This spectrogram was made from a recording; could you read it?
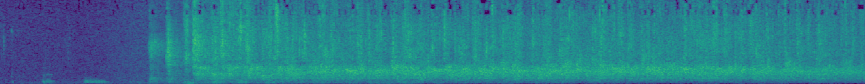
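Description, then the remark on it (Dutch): After a few brief sounds, sustained loud applause from a large group of Dutch parliament members, standing to applaud Zelensky after his speech, bursts in and continues steadily, a dense rush of many hands clapping. “Parlementariërs gaan staan en die klappen, die applaudisseren.”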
